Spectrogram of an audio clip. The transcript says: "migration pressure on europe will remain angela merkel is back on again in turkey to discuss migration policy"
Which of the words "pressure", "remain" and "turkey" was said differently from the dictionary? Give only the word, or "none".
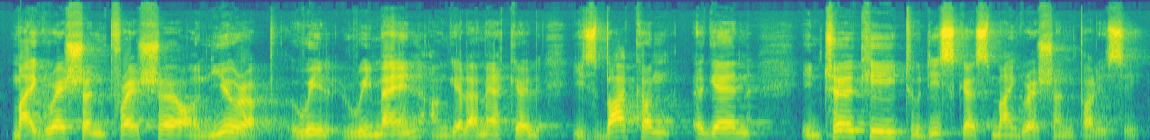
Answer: none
